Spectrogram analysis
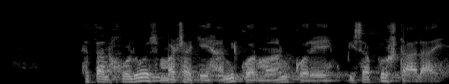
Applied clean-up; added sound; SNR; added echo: none; none; none; none.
